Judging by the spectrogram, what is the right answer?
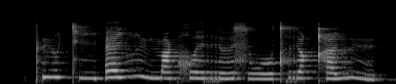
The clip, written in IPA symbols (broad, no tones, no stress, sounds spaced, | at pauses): pʼ y ʊ̯ cʰ i ʔ æ ʎ y m ɑ ɡ χʷ e r ø s β o tʰ r ø qʰ i β y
